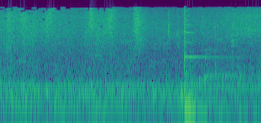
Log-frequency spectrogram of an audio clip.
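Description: A pot lid lifts with a single metallic clink and a short ringing tone, set against a steady low hiss of background noise.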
